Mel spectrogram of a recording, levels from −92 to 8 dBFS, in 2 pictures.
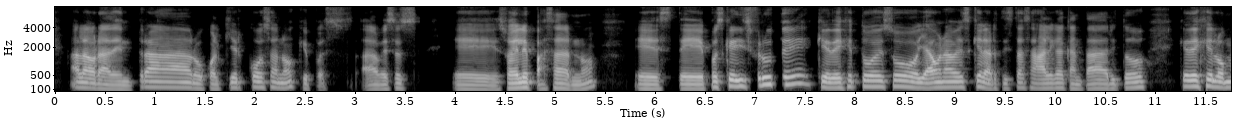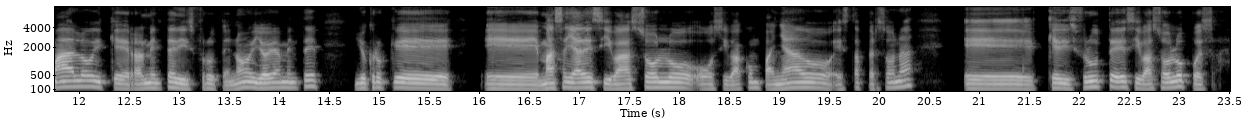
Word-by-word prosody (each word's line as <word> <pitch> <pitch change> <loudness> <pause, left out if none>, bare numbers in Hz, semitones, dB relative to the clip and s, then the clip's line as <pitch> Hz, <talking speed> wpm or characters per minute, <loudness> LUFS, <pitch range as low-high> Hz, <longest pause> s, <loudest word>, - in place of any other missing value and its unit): a - - -1
la 135 -2 +5
hora 115 -3 +3
de 105 - 0
entrar 140 +6 +1
o 120 - -3
cualquier 115 +5 -5
cosa, 145 -1 -3
¿no?, 130 0 -3
que - - -10
pues - - -17
a 105 +1 -4
veces, 120 +3 -7 0.3
eh, 100 -2 -3
suele 125 +7 +6
pasar, 125 -5 -1
¿no?, 115 +9 -6 0.3
este, 110 0 0
pues 150 0 -1
que 175 - +2
disfrute, 215 +7 +1
que 145 - +2
deje 135 +4 +1
todo 160 0 +1
eso 155 -2 +1
ya 130 0 +5
una 145 +1 +3
vez 145 0 -1
que - - -4
el - - +2
artista 120 +2 -3
salga 125 0 0
a - - -6
cantar 115 0 -2
y - - -8
todo, 135 +5 -2 0.3
que 165 - -2
deje 165 +1 +4
lo 145 -3 +3
malo 155 +3 +4
y 145 -1 -2
que 120 -4 -1
realmente 125 +4 0
disfrute, 115 -4 -3
¿no?, 140 +7 +1
y 130 -2 +3
obviamente, 135 +5 0 0.3
yo 130 +1 -2
creo 140 +1 -4
que, 125 -6 +2 0.3
eh, 110 -2 +1
más 125 +2 +4
allá 135 -1 +4
de 140 +1 +3
si 130 -3 -3
va 115 +1 +3
solo 140 +3 +1 0.2
o 110 0 -4
si 110 +1 -11
va 105 0 -2
acompañado 130 0 -1
esta 105 +6 -10
persona, 140 +11 -4 0.4
eh, 115 -2 0
que 130 - 0
disfrute 150 +5 0
si 140 -4 -4
va 110 0 +1
solo, 140 +7 0
pues 110 -6 -6
130 Hz, 180 wpm, -23 LUFS, 115-145 Hz, 0.4 s, suele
